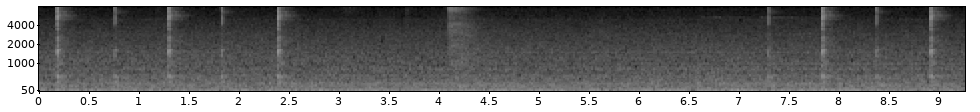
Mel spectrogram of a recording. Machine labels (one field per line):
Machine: valve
